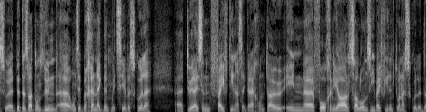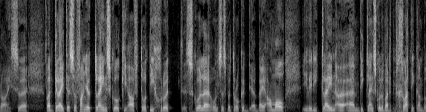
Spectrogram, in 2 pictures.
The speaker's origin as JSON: {"language": "Afrikaans", "region": "Gauteng", "country": "South Africa", "tie": "born or raised there", "also_born_or_lived": "Durban", "said": "ek was gebore in Durban, maar groot geword hier in die ou Transvaal, wat nou Gauteng is. Ek was op school by JP, baie trotse JP boy."}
